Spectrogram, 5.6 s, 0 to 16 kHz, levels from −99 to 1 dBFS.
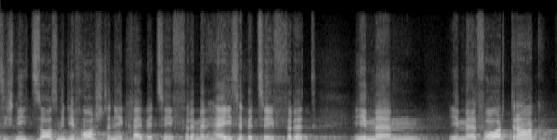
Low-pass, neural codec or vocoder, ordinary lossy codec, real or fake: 14.4 kHz; autoencoder, 48 kHz, 128 numbers a frame, DAC-VAE, trained on Japanese speech; none; fake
